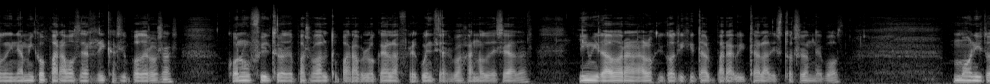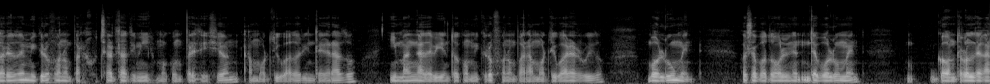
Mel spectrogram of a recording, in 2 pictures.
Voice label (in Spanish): PRUEBA DE GRABACION DE VOZ RAZER SEIREN V2 PRO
